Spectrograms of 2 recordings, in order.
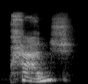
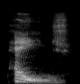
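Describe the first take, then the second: First: The vowel is short, like in badge. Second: The vowel is long, saying its name. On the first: The speaker calls it wrong. "it's not page" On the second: The speaker calls it right. "we change it to the long sound"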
